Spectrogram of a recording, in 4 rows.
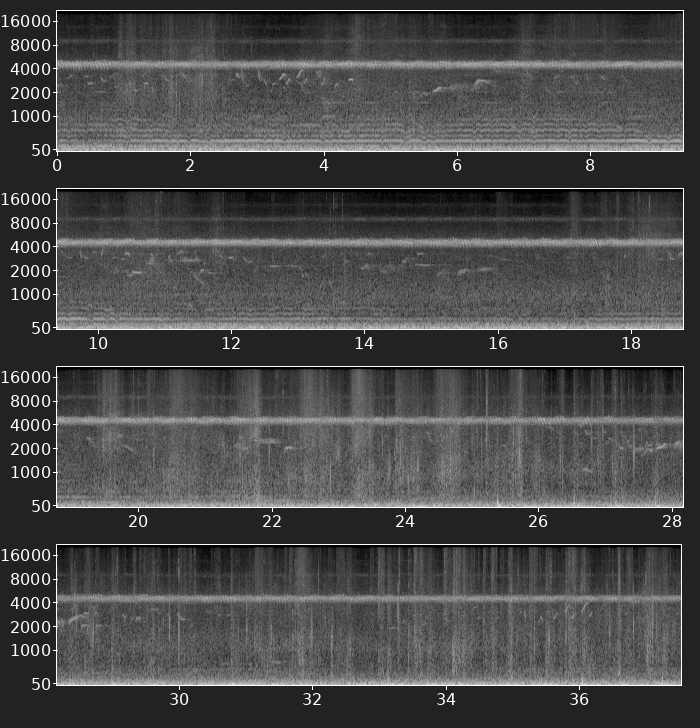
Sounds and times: wet grass 0:19.3 - 0:27.8

